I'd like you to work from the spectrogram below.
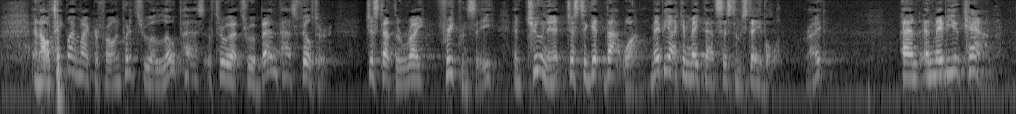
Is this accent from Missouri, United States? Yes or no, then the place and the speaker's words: yes; Missouri, United States; and I'm from Missouri, right?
